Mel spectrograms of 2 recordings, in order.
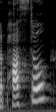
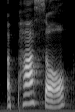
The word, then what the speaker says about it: apostle: Then the word apostle, we do not pronounce the T there. Not apostle, apostle.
